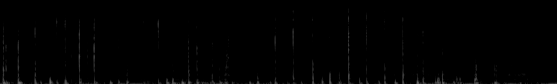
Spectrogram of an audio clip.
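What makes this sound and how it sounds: A small, flat, printed cardboard box or packet, hollow and holding what seem to be cards, is held in the hand and tapped on its surface with fingertips and nails close to the microphone. A rapid, irregular run of dry, crisp taps follows, each stopping at once with no ring, mixing soft hollow thumps with bright nail clicks.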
